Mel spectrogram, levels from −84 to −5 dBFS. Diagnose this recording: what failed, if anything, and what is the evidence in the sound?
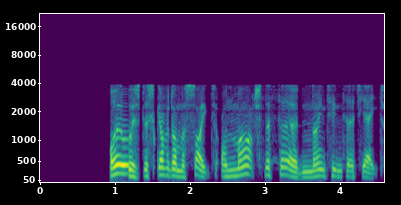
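At the network stage, a burst of packet loss removed about 80 ms of audio from 1.10 to 1.20 s, and the receiver's jitter buffer had nothing to play. Concealment extended the last sound and faded it across the hole, so that stretch becomes a decaying held tone or hiss rather than real audio. The speech then resumes with "discovered on the site", and the material that belonged in the gap is gone.

A second network fault, a short concealed packet loss, hits at 3.98 to 4.04 s, just after "the third". About 40 ms failed to reach the decoder in time, so the receiver synthesised a continuation from the preceding sound and crossfaded back into the real signal. It comes through as a brief smear or wobble, and a short consonant there may drop out. The narrowband G.711 mu-law path, with nothing above 4 kHz, fits a 64 kbps telephone codec.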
